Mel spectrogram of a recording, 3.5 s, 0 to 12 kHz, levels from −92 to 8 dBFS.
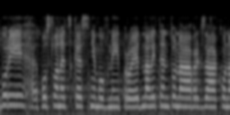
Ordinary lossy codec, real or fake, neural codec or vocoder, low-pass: AAC, 64 kbps; fake; codec, 16 kHz, 8 kbps, FunCodec, trained on LibriTTS, 25 frames a second; 7.2 kHz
